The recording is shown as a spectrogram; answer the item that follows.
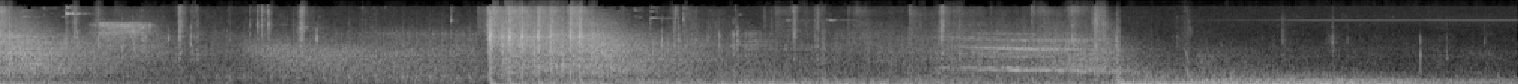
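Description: A submachine gun fires in rapid bursts in the World War II shooter Enlisted, with loud rattling automatic fire amid battlefield noise and a sharp jump in intensity partway through.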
